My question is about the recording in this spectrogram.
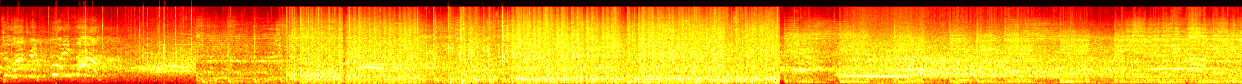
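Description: Stadium PA music and a large crowd, with a loud stretch in the middle of about ten seconds when pyrotechnics go off over the set. Near the end the music carries on with a steady low beat.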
